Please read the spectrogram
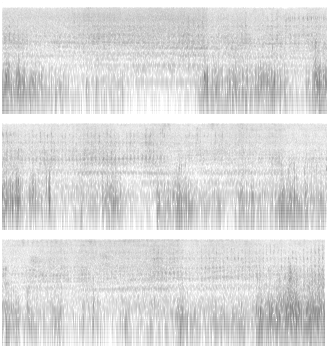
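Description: Single-engine propeller biplane flying aerobatic manoeuvres overhead, heard from the ground. Its engine sound swells and fades in uneven surges as it turns.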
